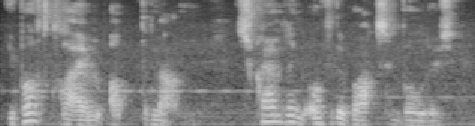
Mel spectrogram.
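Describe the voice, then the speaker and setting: A man's voice: on the low side, lively intonation, fairly quick, fairly bright tone, faint music behind. A man reading out an interactive story game as narrator, in a casual second-person storytelling style. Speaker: reader and narrator of game dialogue.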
